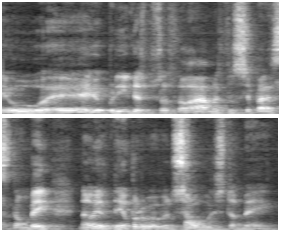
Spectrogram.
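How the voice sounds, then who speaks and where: There is audible room echo and noticeable background noise. A man speaks at a fairly high pitch with fairly even intonation. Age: 60s. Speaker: spiritual teacher. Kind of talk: spiritual talk to camera. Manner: informal, conversational with fillers.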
